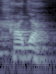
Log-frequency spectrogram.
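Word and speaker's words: خواجہ: जैसे ख्वाजा लिखा हुआ है। इसको पढ़ा जाता है ख्वाजा। क्या पढ़ा जाता है? ख्वाजा। इसका सही तलफज़ है ख्वाजा। यानी वाव यहां गायब हो गया।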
